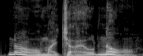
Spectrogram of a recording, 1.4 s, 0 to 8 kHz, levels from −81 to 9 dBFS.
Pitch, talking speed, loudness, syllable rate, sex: 160 Hz, 170 wpm, -16 LUFS, 3.2 syllables/s, male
